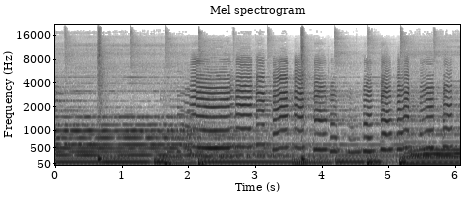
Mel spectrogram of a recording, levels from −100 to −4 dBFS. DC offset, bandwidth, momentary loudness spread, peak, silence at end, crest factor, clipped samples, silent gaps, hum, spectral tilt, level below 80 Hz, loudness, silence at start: under 0.1%; over 20 kHz; 5 LU; -2 dBFS; 0 s; 14 dB; under 0.1%; none; none; -5 dB/octave; -26 dBFS; -17 LUFS; 0 s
